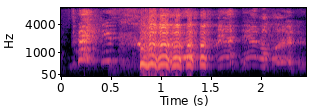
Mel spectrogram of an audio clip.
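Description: Light background noise is present. The speaker is a woman. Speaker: vlogger. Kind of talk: casual vlog chat, ASMR parody. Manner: loud laughter. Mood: giggly, breaking into laughter. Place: home room. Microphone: phone near.

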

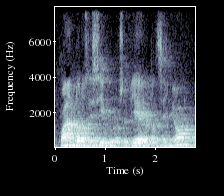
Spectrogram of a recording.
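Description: Strong room echo surrounds a man whose fairly high voice has lively intonation. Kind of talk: Gospel reading at Mass. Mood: solemn, measured. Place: church.

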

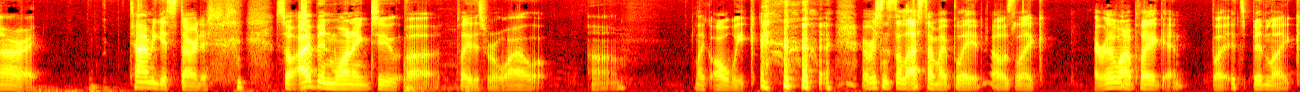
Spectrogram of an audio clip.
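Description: Over a quiet background, a man speaks at a moderate pace with long, frequent pauses. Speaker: game streamer. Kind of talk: casual live stream chat. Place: home room. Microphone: studio mic.

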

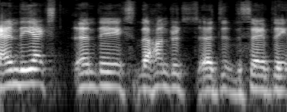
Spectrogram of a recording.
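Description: The man's tone is bright and sharp, with ordinary pitch variation at a moderate pace. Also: quiet background. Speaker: market analyst host. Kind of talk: commentary. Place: studio. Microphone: lapel.

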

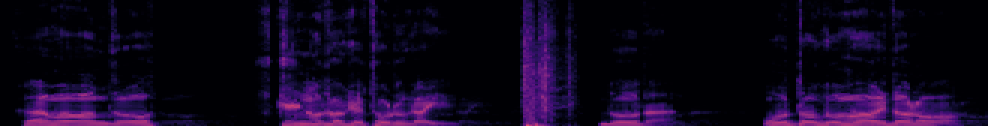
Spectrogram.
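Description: In a put-on character voice, the speaker talks at a fairly slow pace with lively intonation and long, frequent pauses. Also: man, fairly high pitch for a man. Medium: dub.

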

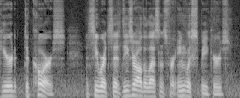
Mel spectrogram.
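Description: Using a plain, everyday voice, a man with an American accent speaks at a medium pitch with ordinary pitch variation. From United States. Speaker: English tutor. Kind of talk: app tutorial walkthrough. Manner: casual.

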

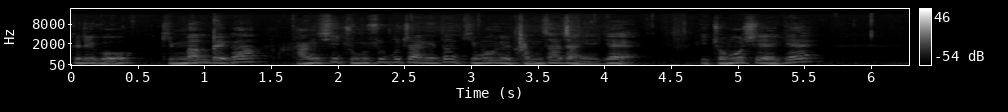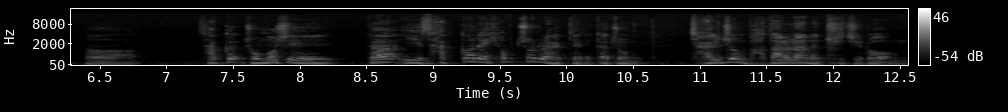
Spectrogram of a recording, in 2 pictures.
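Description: A man talks at a fairly slow pace in a dark, mellow voice that is somewhat breathy. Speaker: broadcast union leader. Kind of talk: casual talk show discussion. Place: studio. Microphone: studio mic.

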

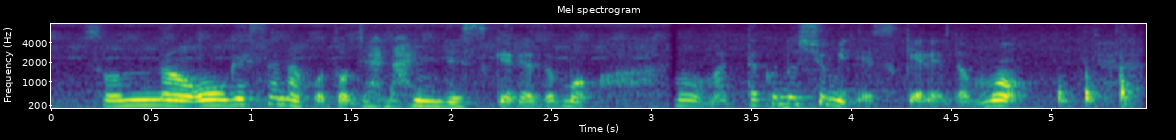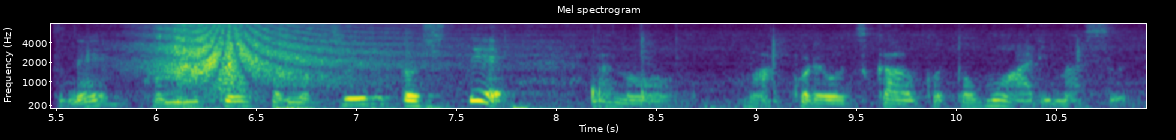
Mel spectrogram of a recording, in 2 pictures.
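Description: Against loud background noise, the speech runs at a fairly quick pace. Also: woman. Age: 70s. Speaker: color therapist and flower designer. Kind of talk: casual talk to camera. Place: home room. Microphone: phone near.

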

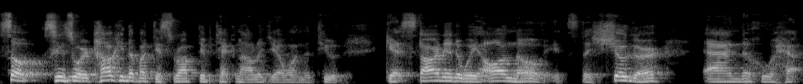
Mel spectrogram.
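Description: A man speaks, somewhat breathy. Audible room echo surrounds his voice. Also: ordinary pitch variation, moderate pace. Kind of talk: conference presentation. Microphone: video call.

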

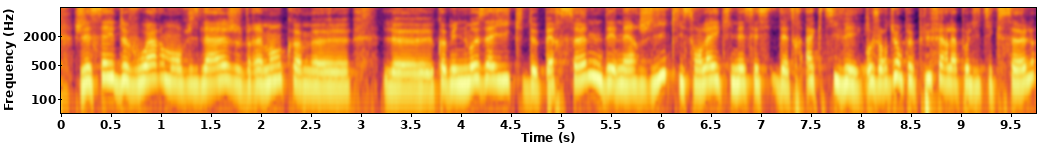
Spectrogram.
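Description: At a moderate pace, a woman speaks with very even loudness and ordinary pitch variation. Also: quiet background. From urban France. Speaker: village mayor; village mayor, radio guest. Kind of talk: radio interview. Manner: hesitant, many repetitions. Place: studio.

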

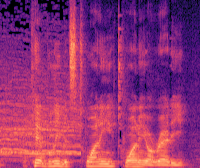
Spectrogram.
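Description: A man at a fairly slow pace, with lively intonation and clear music in the background. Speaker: vlogger. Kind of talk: casual talk to camera. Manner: upbeat, energetic. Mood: calm, reflective. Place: home room.

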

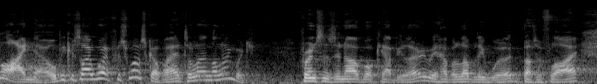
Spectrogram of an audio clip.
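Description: A man with an Australian accent speaks very fast with lively intonation over light background noise. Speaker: keynote speaker. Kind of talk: humorous keynote speech. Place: stage. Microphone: lapel.

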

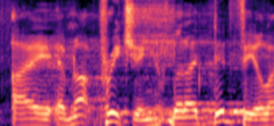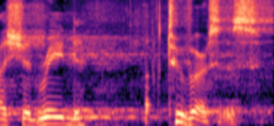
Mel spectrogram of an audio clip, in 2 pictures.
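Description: Audible room echo hangs around the recording. The voice belongs to a man. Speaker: guest. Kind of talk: sermon. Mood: warm, lightly humorous. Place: church.

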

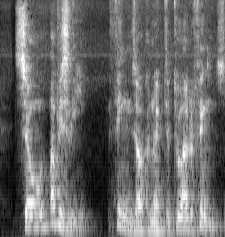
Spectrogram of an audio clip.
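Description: A man speaks with vocal fry at a moderate pace. His pitch sits fairly high. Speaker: voice coach. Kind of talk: tutorial talk to camera. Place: home room. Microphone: phone near.

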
